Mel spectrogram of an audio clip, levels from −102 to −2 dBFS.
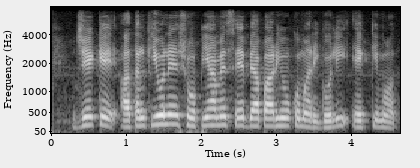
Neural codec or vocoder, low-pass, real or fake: codec, 44.1 kHz, 7.8 kbps, DAC; 7.2 kHz; fake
